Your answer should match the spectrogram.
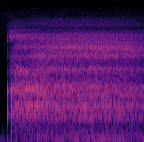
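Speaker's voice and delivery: slow, airy sigh through the mouth; long sighing exhale. Shown as a demonstration. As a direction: let the whole breath go audibly.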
